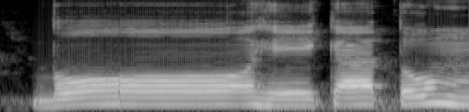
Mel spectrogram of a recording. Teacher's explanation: Tanwin dhammah, setiap tanwin dhammah menghadapi mim, maka harus ditekan dan dengungkan, lebur tanwinnya ke mim, seolah-olah tidak ada tanwin. Dhahikatum, tum jadi didengungkan.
